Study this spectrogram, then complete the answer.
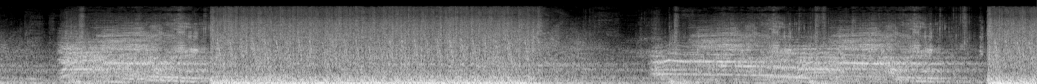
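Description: A monster shrieks and screeches.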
